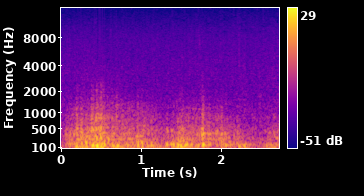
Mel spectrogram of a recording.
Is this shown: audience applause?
no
